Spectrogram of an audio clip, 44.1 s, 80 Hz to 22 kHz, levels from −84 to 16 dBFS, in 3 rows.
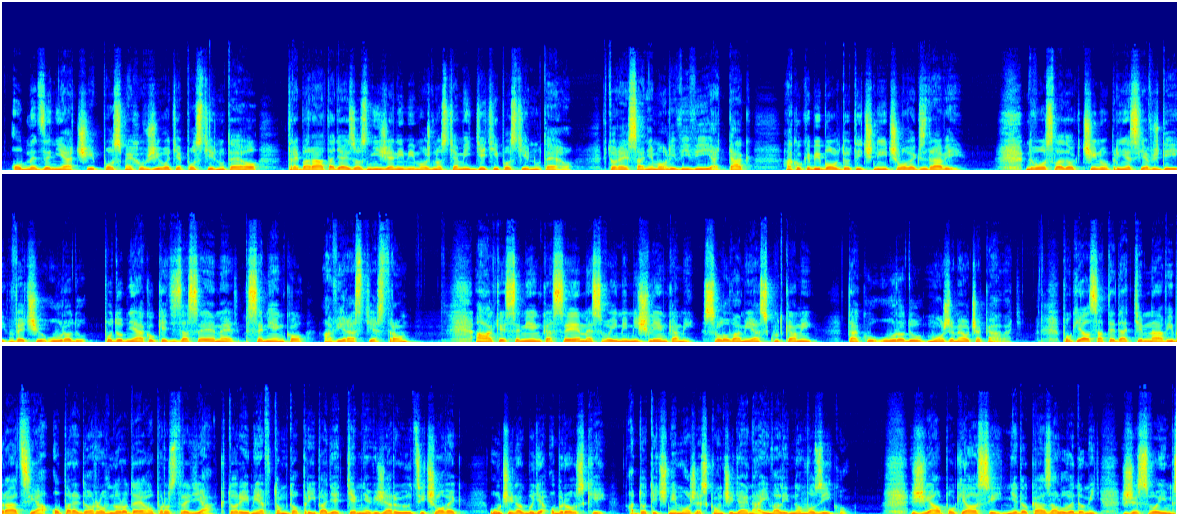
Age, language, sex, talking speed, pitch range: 50-69, Czech, male, 120 wpm, 110-130 Hz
